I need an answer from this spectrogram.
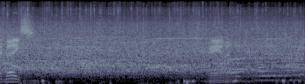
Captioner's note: crowd cheering and clapping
